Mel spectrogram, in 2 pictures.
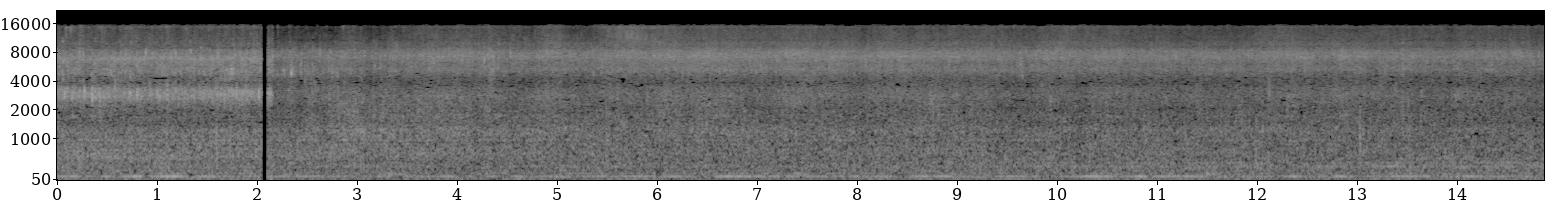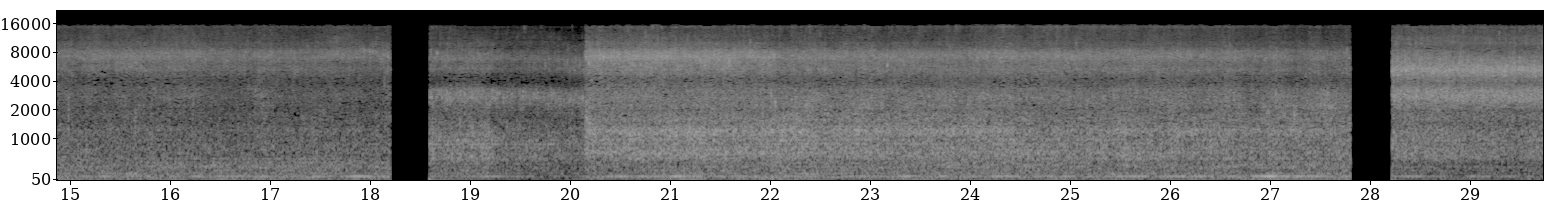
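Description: Onion-tomato masala sizzling as it fries in oil in a wok: a steady hiss with a low hum underneath. It drops out briefly about two-thirds of the way through and again near the end.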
